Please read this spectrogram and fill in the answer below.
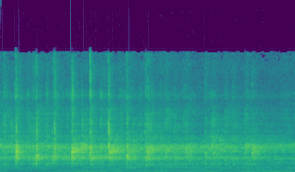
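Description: A run of light, irregular taps, about three a second, thinning out near the end, over a faint steady low hum.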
